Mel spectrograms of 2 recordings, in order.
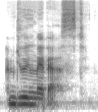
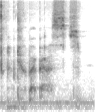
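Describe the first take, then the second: First: Said in the usual way. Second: Whispered under the breath; a whispered echo to herself. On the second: Shown as a demonstration. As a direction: breathe it as a near-silent whisper. Repeats phrase, then whispers it.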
